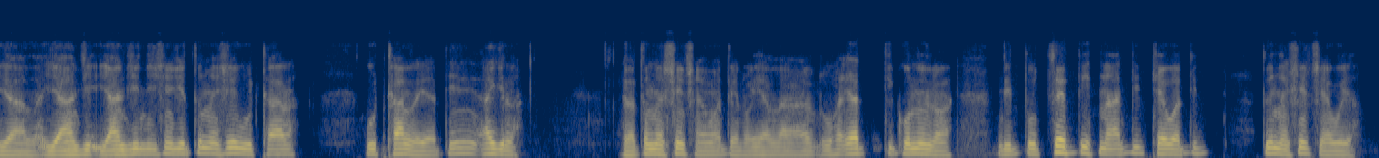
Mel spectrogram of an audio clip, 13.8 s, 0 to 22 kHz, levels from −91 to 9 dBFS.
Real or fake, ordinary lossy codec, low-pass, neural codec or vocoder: fake; Opus, 16 kbps; 7.2 kHz; codec, 16 kHz, 8 kbps, FreqCodec, larger model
